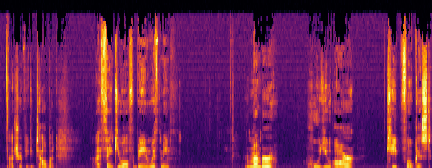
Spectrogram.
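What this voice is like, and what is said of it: Raspy, strained voice. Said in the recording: “My voice is kind of hurting today. A little raspy.”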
